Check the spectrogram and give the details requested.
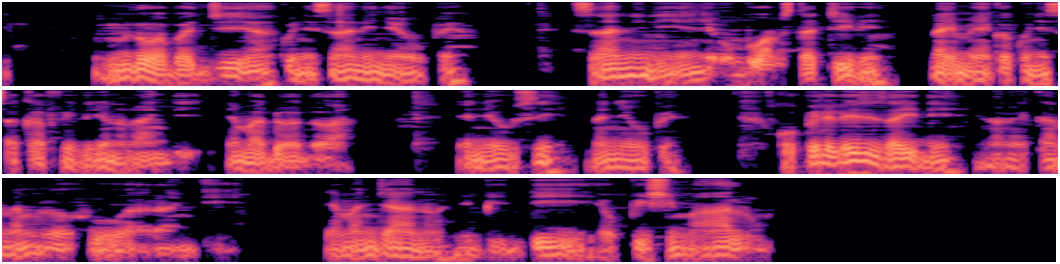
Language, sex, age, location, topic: Swahili, male, 25-35, Mombasa, agriculture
